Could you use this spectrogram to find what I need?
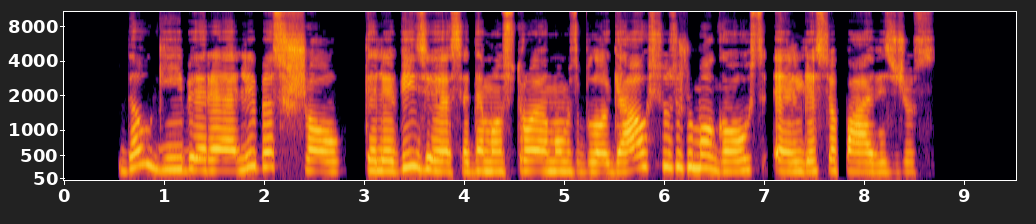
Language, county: Lithuanian, Vilnius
